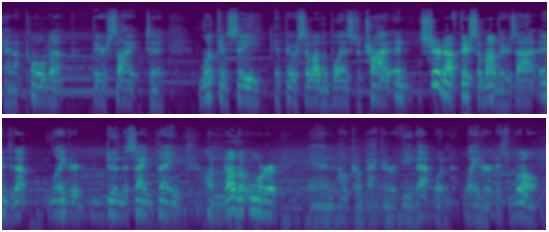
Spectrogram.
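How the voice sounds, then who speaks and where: Man giving a halting, casual review. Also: on the low side, bright, forceful tone. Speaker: pipe tobacco reviewer. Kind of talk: casual spoken product review.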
